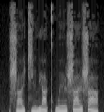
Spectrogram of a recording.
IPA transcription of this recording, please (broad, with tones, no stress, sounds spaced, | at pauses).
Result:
ʂ a˧˥ ɪ̯ t͡ɕ i˨˩ l j ä˥˩ kʰ w e˧˥ ɪ̯ ʂ a˥ ɪ̯ ʂ ä˥˩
